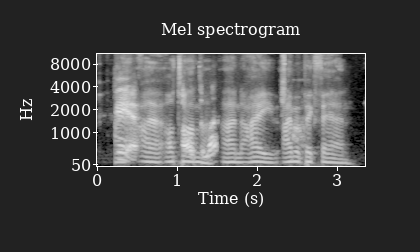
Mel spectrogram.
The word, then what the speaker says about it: Altama: Altama. Yeah. Altama.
